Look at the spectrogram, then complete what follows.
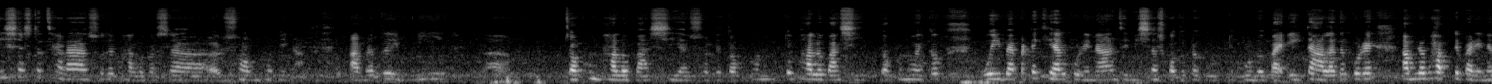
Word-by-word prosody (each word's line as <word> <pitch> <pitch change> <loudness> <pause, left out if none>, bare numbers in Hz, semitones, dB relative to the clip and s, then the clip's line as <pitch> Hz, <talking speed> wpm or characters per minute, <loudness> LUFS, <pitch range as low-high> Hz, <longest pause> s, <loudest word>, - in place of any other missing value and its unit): বিশ্বাসটা 335 0 -3
ছাড়া 245 -3 0
আসলে 250 +2 -9
ভালোবাসা 195 +1 -7 0.3
আ - - -1 0.2
সম্ভবই 210 -1 -7
না। - - -13 0.6
আমরা 205 +2 -3
তো - - -4
এমনি 220 +2 -13 0.7
আ - - -9 0.8
যখন 220 +6 +5 0.2
ভালোবাসি 210 -1 +1
আসলে 195 0 -12
তখন 195 +4 -8 0.2
তো 275 - +2
ভালোবাসি। 225 -3 +2 0.2
তখন 285 -8 -5
হয়তো 225 +2 -5 0.5
ওই 245 - +8
ব্যাপারটা 245 +4 +3
খেয়াল 240 -2 +8
করি 205 - -4
না 205 - +3 0.2
যে - - -11
বিশ্বাস 225 0 0
কতটা 310 -8 -2
গুরুত্বপূর্ণ 200 +1 -12
বা 195 - +7 0.2
এইটা 210 - 0
আলাদা 210 +3 +3
করে 255 0 +5 0.4
আমরা 260 +1 +5
ভাবতে 275 -1 +6
পারি 215 -3 +4
না 205 - 0
215 Hz, 145 wpm, -25 LUFS, 205-250 Hz, 0.8 s, ওই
